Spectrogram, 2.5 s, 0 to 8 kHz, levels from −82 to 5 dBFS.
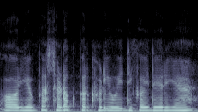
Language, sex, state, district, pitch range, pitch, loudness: Hindi, male, Rajasthan, Bikaner, 130-135 Hz, 130 Hz, -19 LUFS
